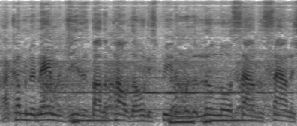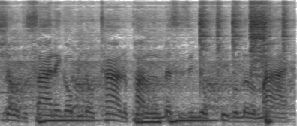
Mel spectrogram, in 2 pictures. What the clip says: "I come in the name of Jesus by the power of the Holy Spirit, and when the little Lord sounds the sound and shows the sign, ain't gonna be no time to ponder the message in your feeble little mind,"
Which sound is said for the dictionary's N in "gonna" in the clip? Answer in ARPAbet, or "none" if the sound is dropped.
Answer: none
